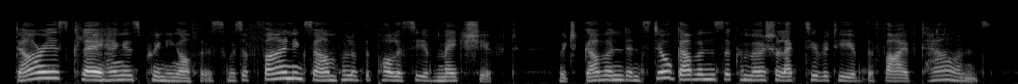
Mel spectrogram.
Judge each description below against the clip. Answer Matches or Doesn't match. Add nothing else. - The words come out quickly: Doesn't match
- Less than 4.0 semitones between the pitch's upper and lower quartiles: Matches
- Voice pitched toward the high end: Matches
